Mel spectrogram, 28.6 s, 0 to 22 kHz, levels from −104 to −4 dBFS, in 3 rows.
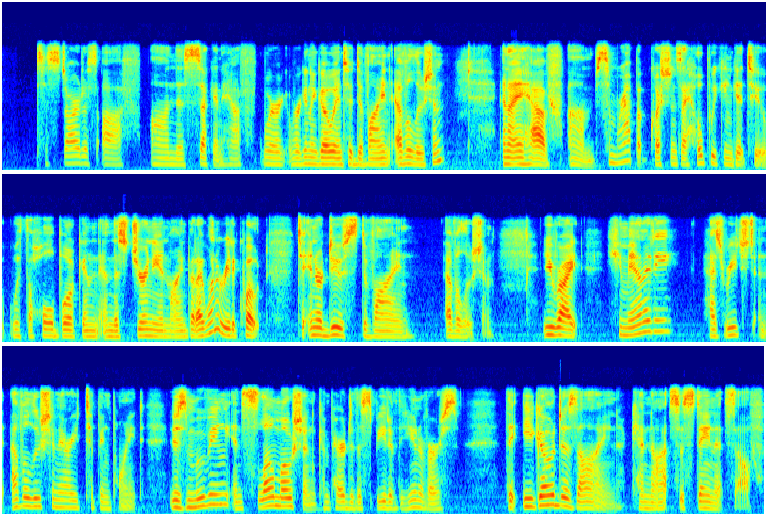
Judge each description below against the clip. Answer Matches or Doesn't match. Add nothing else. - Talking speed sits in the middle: Matches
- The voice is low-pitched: Doesn't match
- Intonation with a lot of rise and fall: Doesn't match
